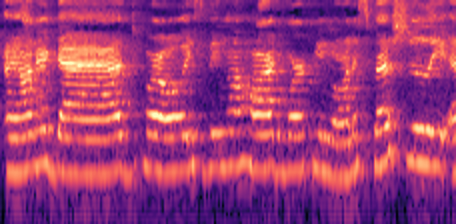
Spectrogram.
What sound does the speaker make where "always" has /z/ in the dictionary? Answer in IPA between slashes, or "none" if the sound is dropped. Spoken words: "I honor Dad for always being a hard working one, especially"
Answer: /z/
